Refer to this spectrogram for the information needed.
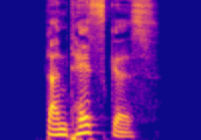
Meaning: strong/mixed nominative/accusative neuter singular of dantesk
- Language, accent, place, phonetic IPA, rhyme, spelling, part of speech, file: German, Germany, Berlin, [danˈtɛskəs], -ɛskəs, danteskes, adjective, De-danteskes.ogg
